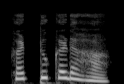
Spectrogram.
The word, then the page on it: ಕಟ್ಟಕಡುಹು: kaṭṭakaḍuhu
